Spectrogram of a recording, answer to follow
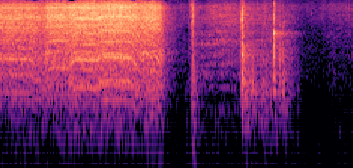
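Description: Power drill driving a screw through a caster's steel mounting plate into the plastic stand. The drill runs for about a second and stops, followed by a few light clicks.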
